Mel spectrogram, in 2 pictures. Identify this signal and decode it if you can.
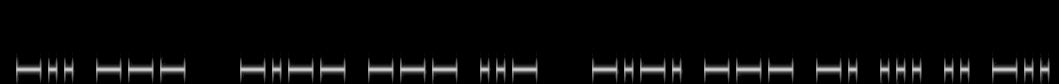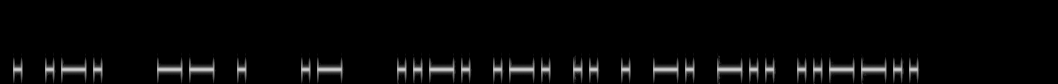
Morse code, heard as a keyed tone, about 15 wpm, 700 Hz. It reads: DO YOU CONSIDER ME A FRIEND?
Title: Sentences from Top 1000 Words - Review Part 4 - 15wpm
